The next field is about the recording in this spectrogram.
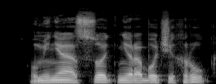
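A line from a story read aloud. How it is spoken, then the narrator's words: Calm. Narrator (Russian): спокойно сообщил я Скрежету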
